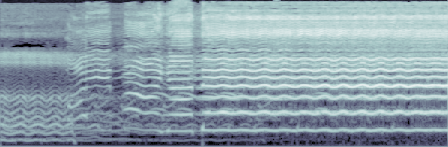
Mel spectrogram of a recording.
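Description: Male voice singing Punjabi Sufi kalam: an ornamented phrase with heavy vibrato trails off, and about two seconds in the singer takes up a long, high held note.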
